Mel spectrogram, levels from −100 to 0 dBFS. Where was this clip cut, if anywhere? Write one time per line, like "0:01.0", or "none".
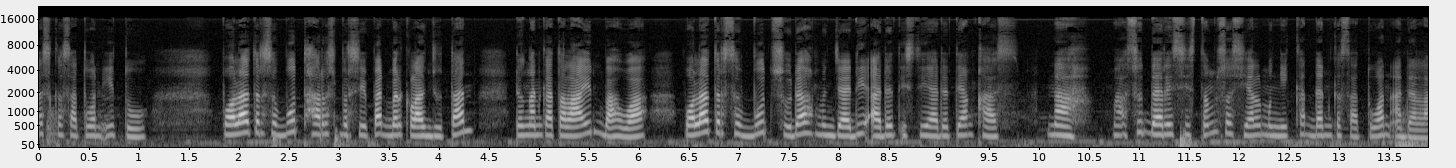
0:10.0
